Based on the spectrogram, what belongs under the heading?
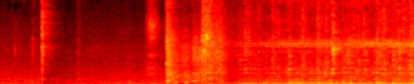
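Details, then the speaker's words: Six-cylinder engine on a stand, not yet turbocharged, restarted after running: few clunks, starter catches, steady even idle with no knocks or misses; healthy. "yes it does sound cool will sound even cooler with a turbo on it"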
